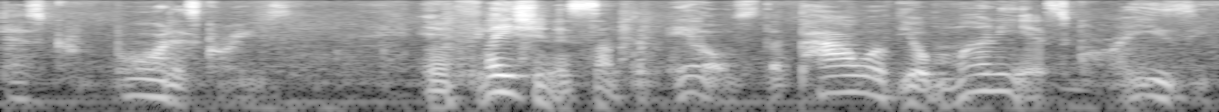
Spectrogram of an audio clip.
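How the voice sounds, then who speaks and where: A man's voice: fairly high pitch, sing-song, moderate pace, a little mellow, a little hiss or hum. A man giving casual commentary to his viewers, musing aloud and repeating himself for emphasis. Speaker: video host. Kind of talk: casual chat commentary over old footage.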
